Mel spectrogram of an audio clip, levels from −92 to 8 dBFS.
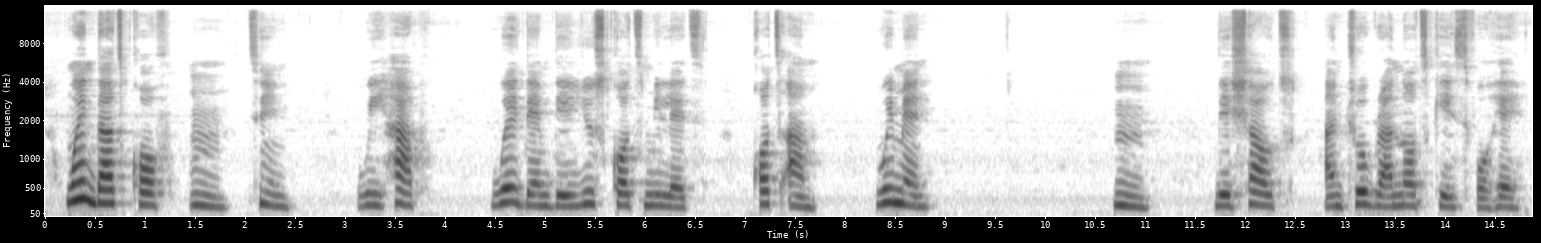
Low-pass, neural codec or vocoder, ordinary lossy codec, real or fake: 14.4 kHz; none; none; real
